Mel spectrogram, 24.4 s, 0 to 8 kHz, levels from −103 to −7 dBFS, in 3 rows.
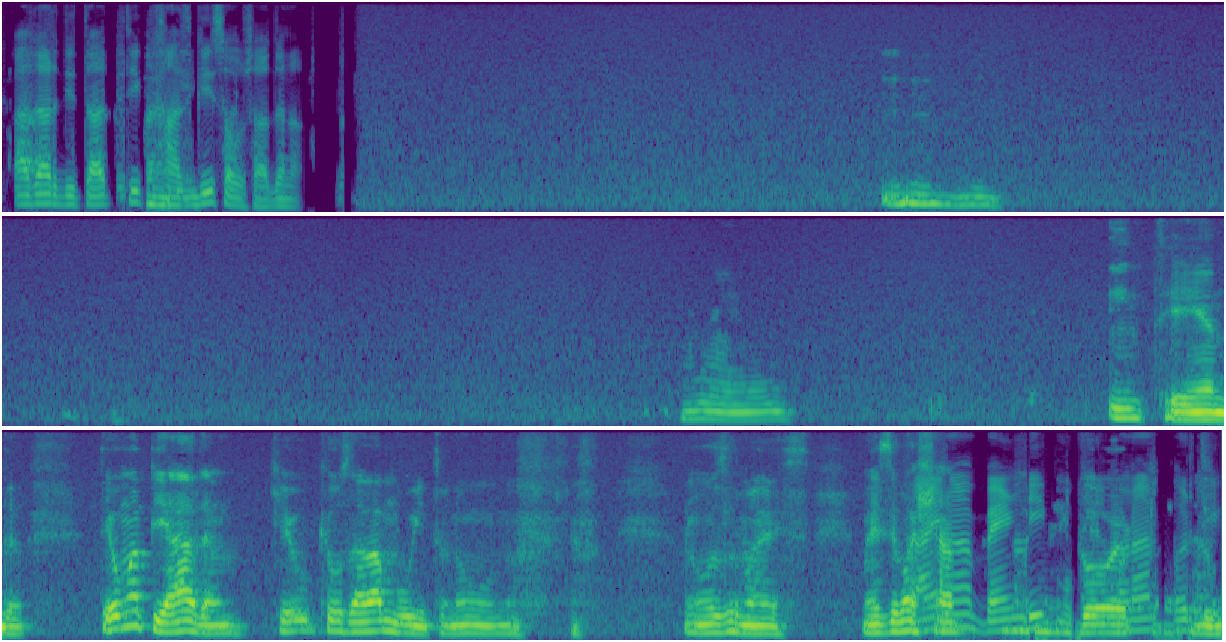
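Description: At the very start, 0.00 to 0.11 s, the echo canceller clamps the microphone while the far end's loudspeaker is playing, so the room background is gated: the ambience drops by about 40 dB for roughly a tenth of a second, then returns. The same background gating by the echo canceller recurs at 0.42 to 0.55 s, another brief hole, and again at 1.65 to 2.32 s, where the room sound vanishes for about half a second.

From 0.18 to 1.27 s the canceller likely fails to subtract everything its microphone picked up from the loudspeaker, so an echo leak is returned down the line. A faint copy of the speech trails it by about 253 ms, sitting around 20 dB below the talker.

Overlapping this, 0.94 to 1.37 s, the talker's speech is suppressed in double talk, likely because the canceller could not separate the near talker from the loudspeaker echo while both spoke. The voice dips by roughly 15 dB for around 150 ms.

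Near the end, 22.65 to 24.28 s, the same double-talk suppression is far heavier: the speech is pushed down by around 35 dB over about a second. Within that stretch, echo leaks return at 23.08 to 23.40 s and 23.98 to 24.42 s, again 253 ms late and about 25 dB down. The band-limited sound, with nothing above 8 kHz, comes from the normal call microphone processing.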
